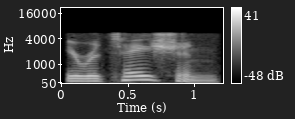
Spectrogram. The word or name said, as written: irritation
